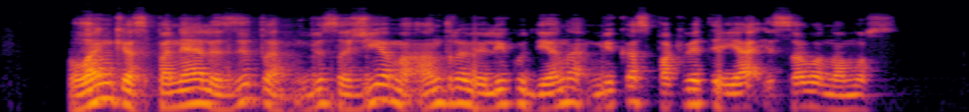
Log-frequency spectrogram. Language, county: Lithuanian, Šiauliai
